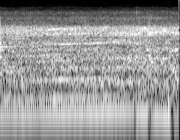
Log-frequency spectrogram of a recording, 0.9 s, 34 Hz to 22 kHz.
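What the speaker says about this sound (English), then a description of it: "Oh, I think I spun my tires." A 2021 Kawasaki Versys 1000 motorcycle accelerates with a brief, loud, close engine note and a slight dip as the tires spin, heard alone.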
